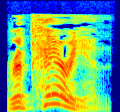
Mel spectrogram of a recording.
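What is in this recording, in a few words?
"riparian", British English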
